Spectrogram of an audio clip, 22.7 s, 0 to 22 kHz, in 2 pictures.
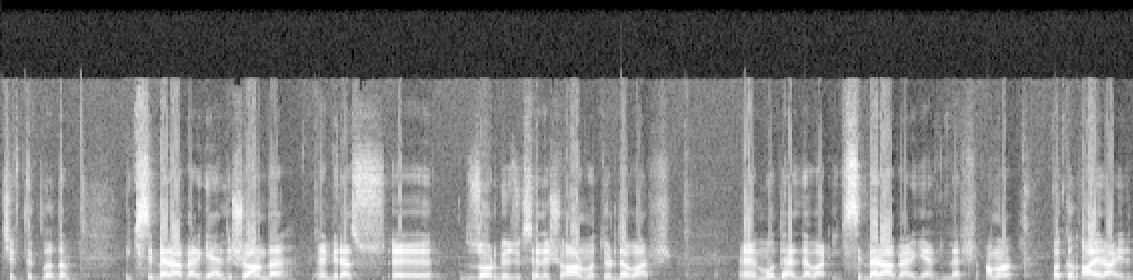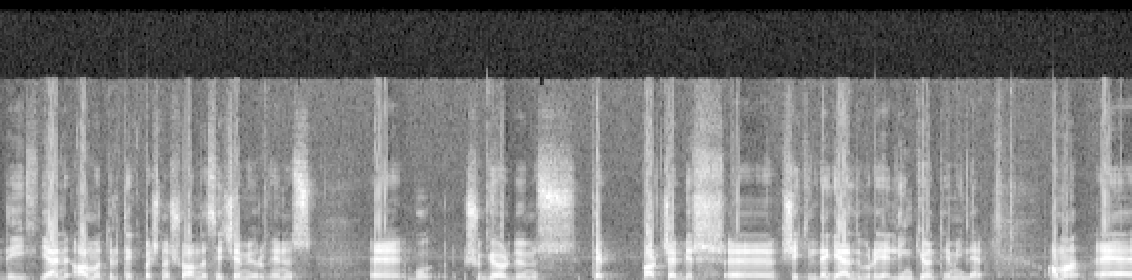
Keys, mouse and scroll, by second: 0.9-5.5 middle drag, 11.1 click, 12.0-16.0 drag, 16.2 click, 16.4 middle click.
